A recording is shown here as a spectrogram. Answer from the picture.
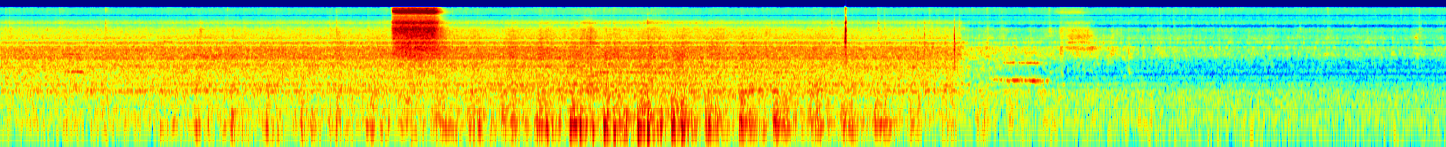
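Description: NJ Transit commuter train coaches rolling past at speed, their wheels rumbling on the rails. The rumble swells to its loudest about halfway, with a brief hiss about five seconds in, then fades as the last car goes by.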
